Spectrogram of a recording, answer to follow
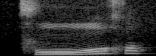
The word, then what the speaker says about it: pour: pour, pour. 자, 오을 붙는 경우에 발음이 우처럼 된다라는 걸 꼭 기억해 주셔야 되겠습니다. 그래서 pour로 발음해 주시면 되죠.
